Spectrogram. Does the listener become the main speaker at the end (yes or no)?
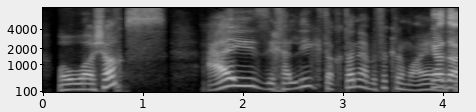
yes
